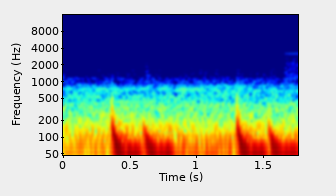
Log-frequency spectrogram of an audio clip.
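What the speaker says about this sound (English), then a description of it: "That was the sound of a heartbeat," Two pairs of deep, muffled heartbeat thumps in a lub-dub rhythm, loud and close, from the game Slay the Princess, with no talk over them.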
